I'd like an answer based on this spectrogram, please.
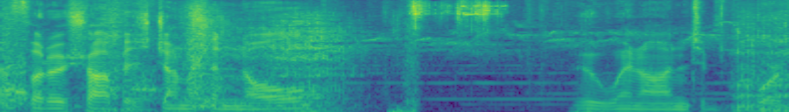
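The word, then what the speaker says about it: Knoll: way, but it's pronounced null, right? So, you know, Photoshop, original creators of Photoshop with his brother, Thomas Null, blah blah blah blah. The K is silent. So it's not canol, it's null.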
